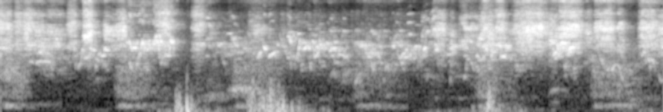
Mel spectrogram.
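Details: Budgerigars twittering and squeaking in a thick high chorus, interrupted by a few soft low thuds, perhaps movement, at regular gaps.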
